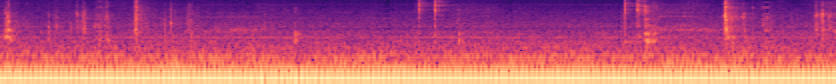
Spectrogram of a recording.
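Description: Computer keyboard keys clicking as someone types, a handful of scattered keystrokes over a steady low hum.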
